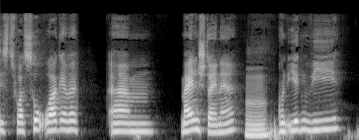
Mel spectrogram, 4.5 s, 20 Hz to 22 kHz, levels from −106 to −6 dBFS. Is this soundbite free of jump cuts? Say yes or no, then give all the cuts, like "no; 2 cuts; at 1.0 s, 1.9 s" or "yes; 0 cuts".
yes; 0 cuts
